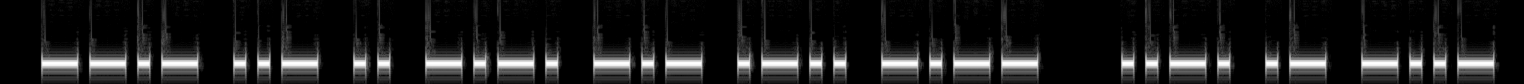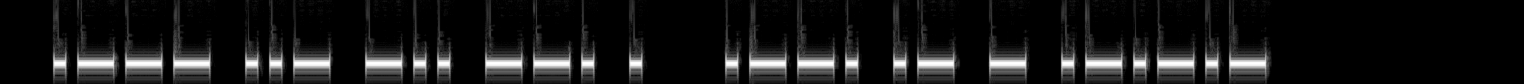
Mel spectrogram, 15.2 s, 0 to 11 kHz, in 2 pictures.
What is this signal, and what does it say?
Morse code, heard as a keyed tone, about 20 wpm, 700 Hz. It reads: QUICKLY FAX JUDGE PAT.
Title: Pangram Challenge v2 - 20wpm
